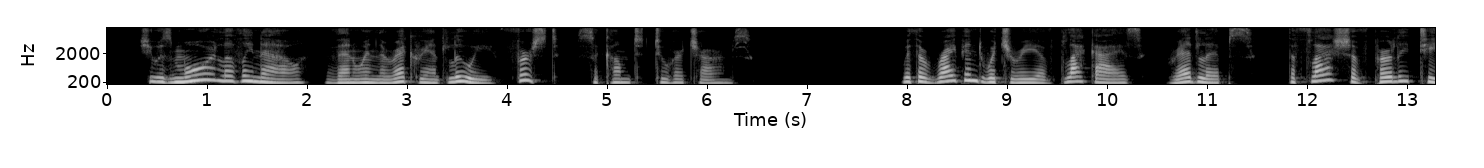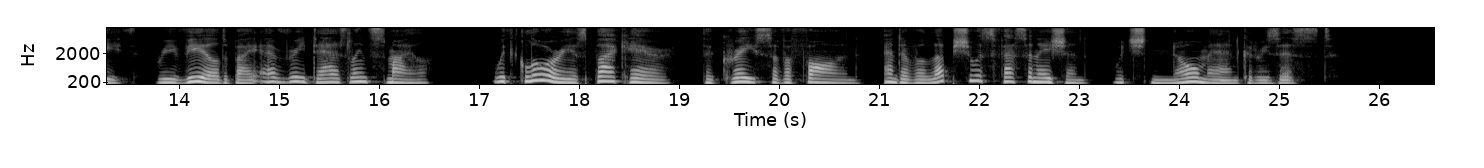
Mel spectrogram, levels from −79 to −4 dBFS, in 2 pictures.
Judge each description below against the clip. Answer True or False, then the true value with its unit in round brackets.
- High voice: True (195 Hz)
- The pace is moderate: False (115 wpm)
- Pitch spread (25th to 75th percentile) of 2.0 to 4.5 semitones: False (5.0 semitones)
